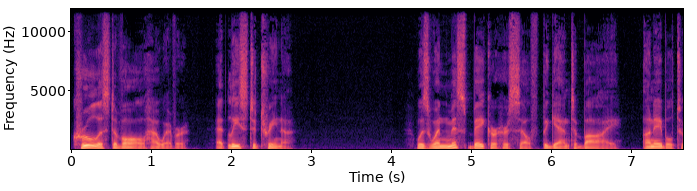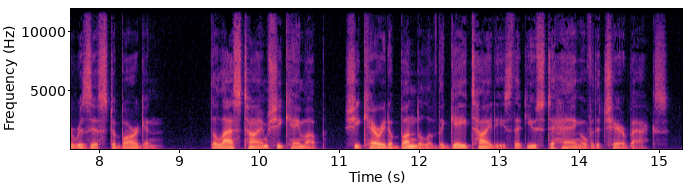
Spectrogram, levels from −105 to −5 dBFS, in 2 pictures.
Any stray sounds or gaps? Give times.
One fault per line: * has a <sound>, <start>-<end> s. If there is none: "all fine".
all fine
